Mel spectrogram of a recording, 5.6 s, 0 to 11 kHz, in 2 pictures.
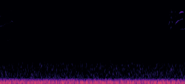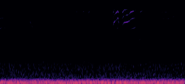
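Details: Bald eagle at its nest in Louisiana's Kisatchie National Forest, captured by a nest cam on 2 January 2024 around 09:14. Short sharp high-pitched chittering notes come in a few separate bursts over a steady low rumbling background.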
